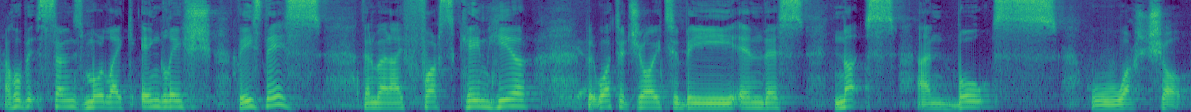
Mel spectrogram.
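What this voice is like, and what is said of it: Scottish accent. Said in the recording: “still have a Scottish accent ... the accent is still holding intact”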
